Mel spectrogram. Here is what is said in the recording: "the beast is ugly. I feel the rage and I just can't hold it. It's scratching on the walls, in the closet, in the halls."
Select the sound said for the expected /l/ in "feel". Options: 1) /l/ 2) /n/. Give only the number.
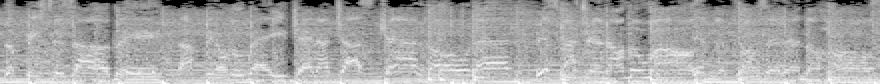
2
